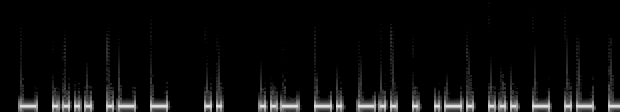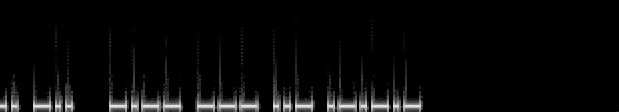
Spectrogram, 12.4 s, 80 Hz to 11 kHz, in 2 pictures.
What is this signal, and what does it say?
Morse code, heard as a keyed tone, about 22 wpm, 700 Hz. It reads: THAT I UNDERSTAND YOU.
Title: Sentences from Top 1000 Words - Review Part 2 - 22wpm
